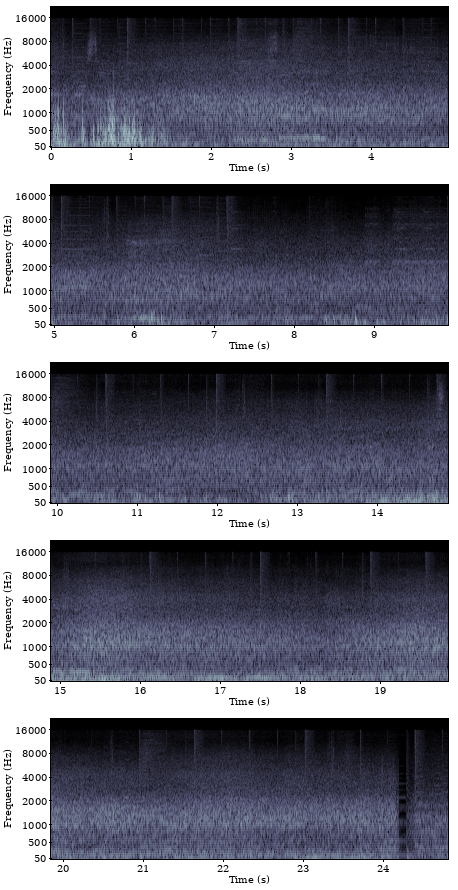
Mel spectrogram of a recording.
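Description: Street traffic noise, cars running past on the road, with a louder vehicle swelling past about fifteen seconds in and again near twenty seconds.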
